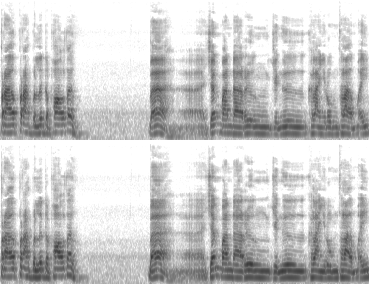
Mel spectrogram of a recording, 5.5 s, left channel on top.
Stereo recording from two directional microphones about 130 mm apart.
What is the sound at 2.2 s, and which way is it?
Speech, 30° right (ahead or behind).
